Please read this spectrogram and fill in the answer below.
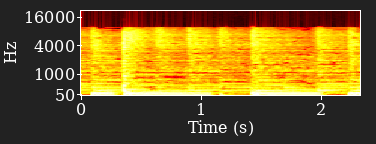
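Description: Background music: a guitar tune with a steady strummed beat.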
